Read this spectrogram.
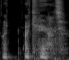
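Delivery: very soft, halting murmur; faint protest. Acted. Frozen on the verge of a breakdown, faint and halting.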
